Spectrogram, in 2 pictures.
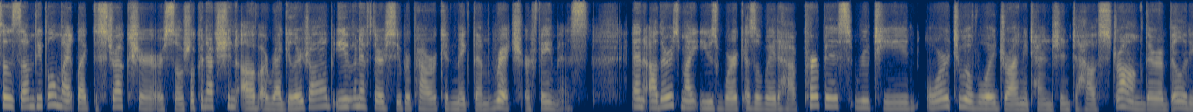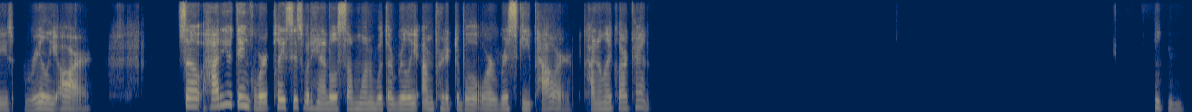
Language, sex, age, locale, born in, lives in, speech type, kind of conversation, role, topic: English, female, 35-39, en-US, United States, United States, read, expert-assistant, expert, What would happen if everyone chose a superpower?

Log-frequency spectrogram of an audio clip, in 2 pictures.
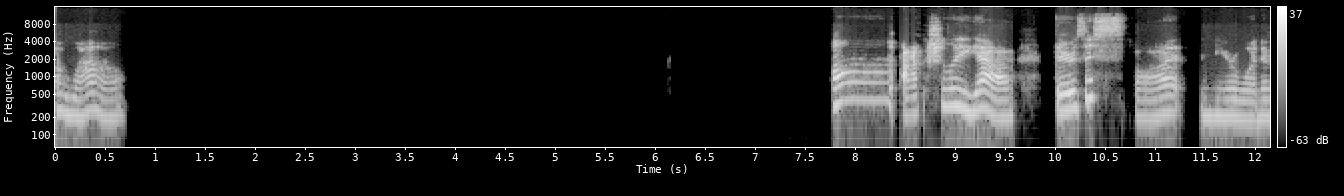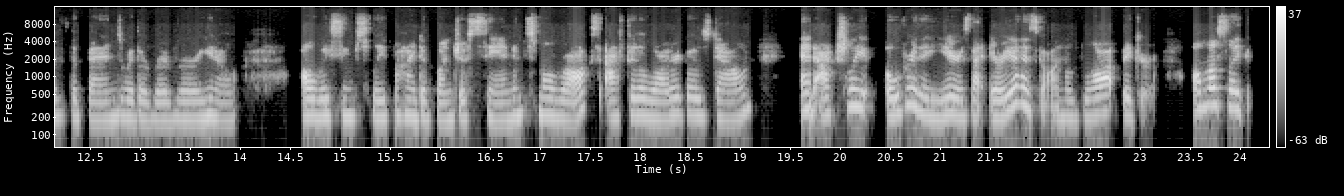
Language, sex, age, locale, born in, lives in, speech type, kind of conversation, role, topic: English, female, 20-24, en-US, United States, United States, read, expert-assistant, asker, How do weathering and erosion shape landscapes over time?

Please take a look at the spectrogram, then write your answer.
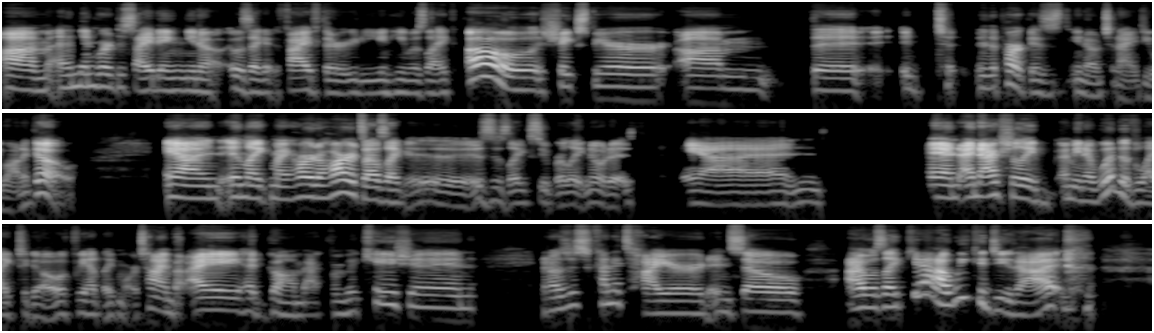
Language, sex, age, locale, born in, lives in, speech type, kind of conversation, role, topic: English, female, 40-44, en-US, United States, United States, conversation, advice, user, How can I improve communication in my relationship?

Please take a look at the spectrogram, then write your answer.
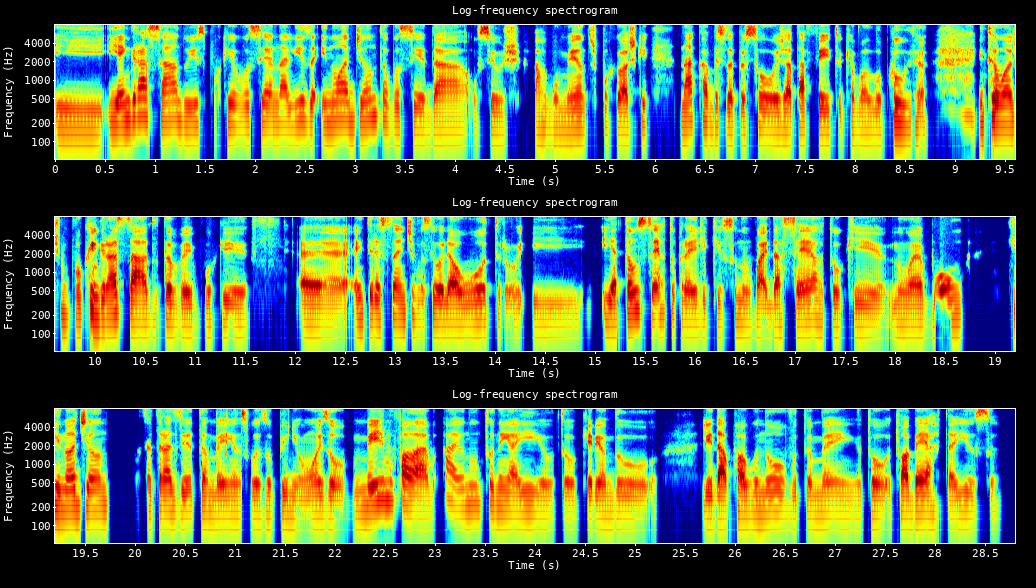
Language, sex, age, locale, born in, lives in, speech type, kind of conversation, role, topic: Portuguese, female, 30-34, pt-BR, Brazil, Spain, conversation, advice, user, Como posso conciliar as expectativas sociais com a minha identidade pessoal?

